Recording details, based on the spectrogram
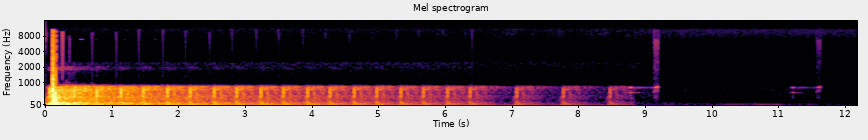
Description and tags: A loud boom followed by echoed thuds. a good far explosion sound effect
-Mus
echo, boom, explosion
